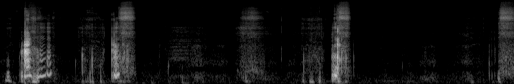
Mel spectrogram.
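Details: A 13-week-old English Bulldog puppy, living in a converted van and burning off its last burst of energy, gives a string of short, harsh snorting and sneezing bursts with brief silences between, about five in five seconds.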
